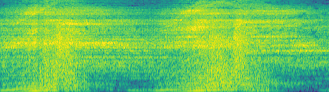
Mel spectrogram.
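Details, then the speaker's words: Toyota Prado diesel after full tuning and cleaning of all diesel pipes for low pickup, black smoke and knocking complaint; two clean rev blips rising and falling smoothly, no knock or stumble; running healthy. "ਠੀਕ ਹੋ ਗਿਆ engine ਵੀ check ਕਰੋ ਸਹੀ ਸਾਫ ਹੋ ਗਿਆ।"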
